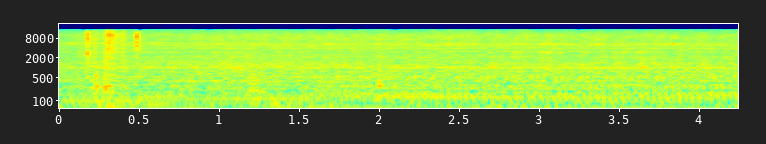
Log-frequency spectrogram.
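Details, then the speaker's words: 2005 Jeep Liberty CRD diesel, 171,000 miles, in for lost power, limp mode and no boost with code P0105 (MAP/boost sensor): steady, even idle with turbo spooling audibly, so the turbo seems to work; boost sensor still distrusted. "okay i can hear the turbo spooling okay so that seems to work fine"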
